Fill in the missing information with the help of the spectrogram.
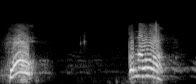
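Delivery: high, delighted wow; amazed wow. Real, not acted. Preacher to congregation, a high amazed wow.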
